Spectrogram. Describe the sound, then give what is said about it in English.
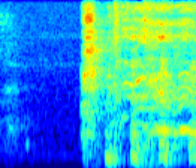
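A dog yawns: a faint, breathy exhale that opens abruptly and carries a brief squeaky, whining edge, lasting about a second. “Dog is yawning.”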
